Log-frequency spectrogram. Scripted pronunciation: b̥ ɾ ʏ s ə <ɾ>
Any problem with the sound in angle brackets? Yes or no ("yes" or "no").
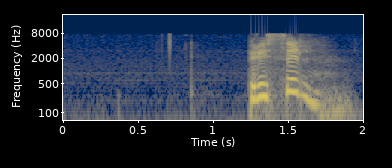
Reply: yes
